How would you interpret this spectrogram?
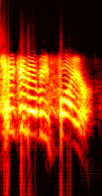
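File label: pinned, female; vo; Counter Strike Model Pack; CS:GO; seal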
